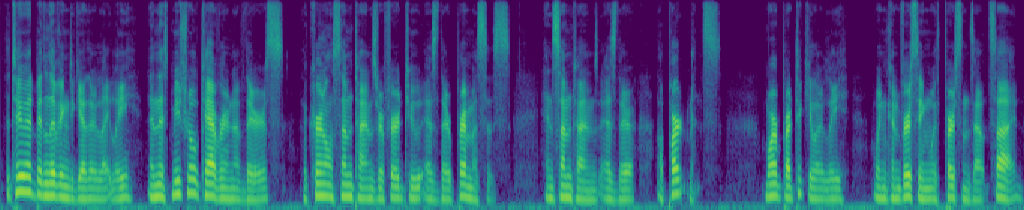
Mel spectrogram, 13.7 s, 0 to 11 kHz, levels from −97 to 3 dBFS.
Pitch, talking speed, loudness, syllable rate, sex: 130 Hz, 140 wpm, -20 LUFS, 5.6 syllables/s, male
